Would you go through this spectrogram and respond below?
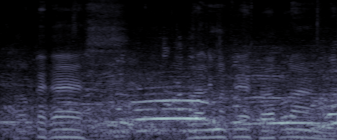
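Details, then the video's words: Cattle, a cow with her calf at the Blora animal market, lowing in long harmonic moos that rise and fall, several overlapping calls across four seconds, with market crowd chatter and background music. "SAPI KUSUS MBOK ANAK II PASAR HEWAN BLORA"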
